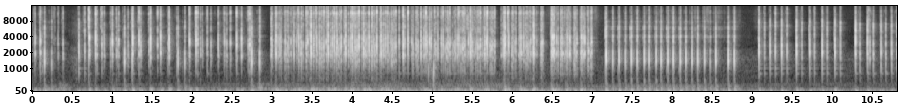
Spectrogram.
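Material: Plastic.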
